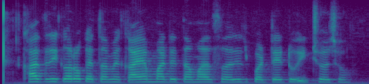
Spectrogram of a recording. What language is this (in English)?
Gujarati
